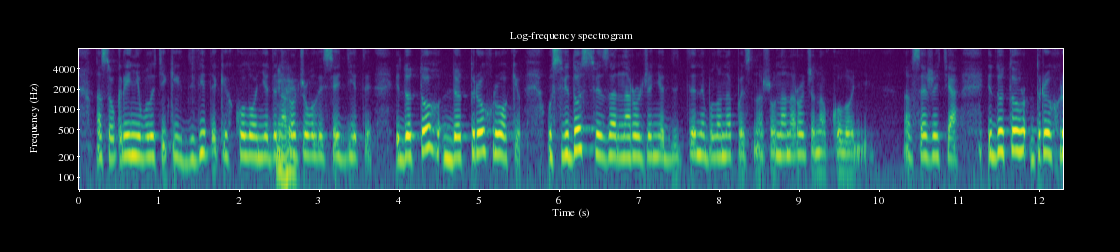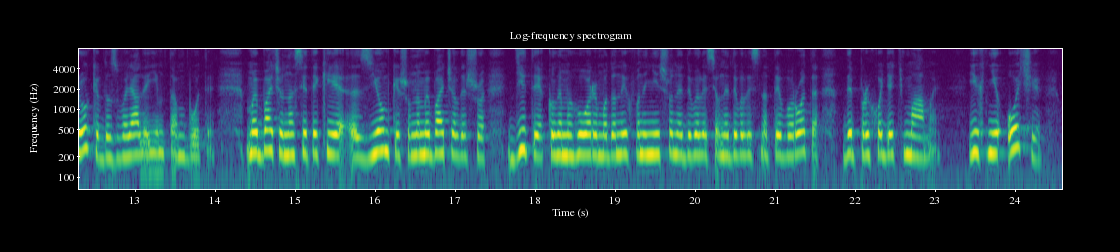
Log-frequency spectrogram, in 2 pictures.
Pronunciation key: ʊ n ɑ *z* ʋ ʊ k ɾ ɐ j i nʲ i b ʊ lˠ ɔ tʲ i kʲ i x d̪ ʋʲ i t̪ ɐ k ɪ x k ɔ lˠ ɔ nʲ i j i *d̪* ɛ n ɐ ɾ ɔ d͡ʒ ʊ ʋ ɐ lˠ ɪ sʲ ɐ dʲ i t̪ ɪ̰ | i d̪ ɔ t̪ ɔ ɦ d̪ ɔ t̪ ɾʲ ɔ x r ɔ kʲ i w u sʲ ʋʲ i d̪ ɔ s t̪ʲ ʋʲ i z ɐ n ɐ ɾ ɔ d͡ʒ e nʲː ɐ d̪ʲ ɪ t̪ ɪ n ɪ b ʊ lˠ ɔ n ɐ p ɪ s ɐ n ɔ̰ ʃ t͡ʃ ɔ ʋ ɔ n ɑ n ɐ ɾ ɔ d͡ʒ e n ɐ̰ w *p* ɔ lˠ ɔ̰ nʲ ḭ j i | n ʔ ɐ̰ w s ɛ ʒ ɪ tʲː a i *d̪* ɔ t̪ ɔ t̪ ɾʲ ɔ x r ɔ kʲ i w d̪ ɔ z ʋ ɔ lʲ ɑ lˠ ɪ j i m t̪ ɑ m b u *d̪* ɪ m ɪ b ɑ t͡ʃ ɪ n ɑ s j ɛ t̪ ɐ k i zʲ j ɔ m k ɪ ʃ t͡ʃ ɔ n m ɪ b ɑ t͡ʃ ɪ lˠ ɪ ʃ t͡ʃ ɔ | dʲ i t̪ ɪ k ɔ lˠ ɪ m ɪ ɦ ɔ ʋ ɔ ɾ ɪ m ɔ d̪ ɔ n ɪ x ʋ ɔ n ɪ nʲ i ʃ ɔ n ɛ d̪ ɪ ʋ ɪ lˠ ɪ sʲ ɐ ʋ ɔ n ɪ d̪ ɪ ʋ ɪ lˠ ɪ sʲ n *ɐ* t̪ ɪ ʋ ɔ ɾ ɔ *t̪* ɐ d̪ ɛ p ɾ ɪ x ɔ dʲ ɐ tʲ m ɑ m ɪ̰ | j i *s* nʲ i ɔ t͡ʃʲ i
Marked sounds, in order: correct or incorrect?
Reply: incorrect: s, correct, incorrect: k, correct, incorrect: t̪, correct, correct, incorrect: x

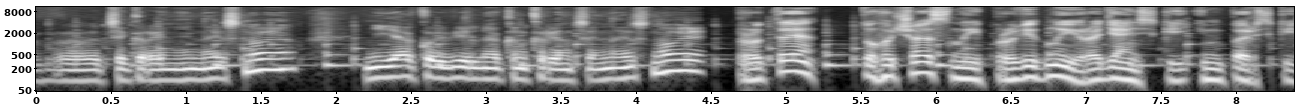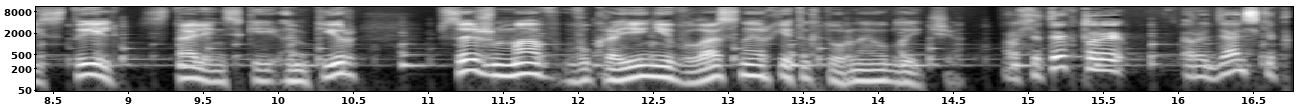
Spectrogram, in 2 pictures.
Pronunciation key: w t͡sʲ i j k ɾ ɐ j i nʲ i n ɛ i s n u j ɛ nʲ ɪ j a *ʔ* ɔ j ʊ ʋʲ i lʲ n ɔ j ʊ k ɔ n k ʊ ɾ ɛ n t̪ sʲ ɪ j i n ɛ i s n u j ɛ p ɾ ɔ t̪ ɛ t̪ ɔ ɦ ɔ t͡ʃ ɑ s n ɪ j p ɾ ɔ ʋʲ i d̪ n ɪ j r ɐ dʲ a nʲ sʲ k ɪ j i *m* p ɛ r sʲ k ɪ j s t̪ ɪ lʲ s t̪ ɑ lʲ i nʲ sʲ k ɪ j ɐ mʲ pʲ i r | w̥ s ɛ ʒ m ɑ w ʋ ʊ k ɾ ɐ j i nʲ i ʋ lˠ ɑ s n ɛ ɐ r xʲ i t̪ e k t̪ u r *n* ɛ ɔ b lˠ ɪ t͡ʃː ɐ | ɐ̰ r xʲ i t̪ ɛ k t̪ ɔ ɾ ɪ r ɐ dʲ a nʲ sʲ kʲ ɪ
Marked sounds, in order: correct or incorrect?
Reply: incorrect: k, correct, correct

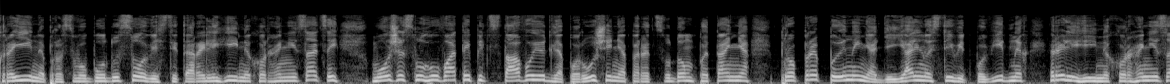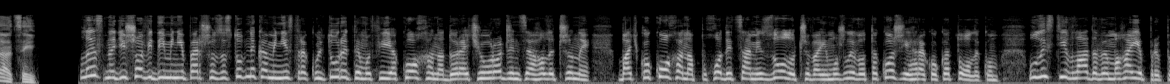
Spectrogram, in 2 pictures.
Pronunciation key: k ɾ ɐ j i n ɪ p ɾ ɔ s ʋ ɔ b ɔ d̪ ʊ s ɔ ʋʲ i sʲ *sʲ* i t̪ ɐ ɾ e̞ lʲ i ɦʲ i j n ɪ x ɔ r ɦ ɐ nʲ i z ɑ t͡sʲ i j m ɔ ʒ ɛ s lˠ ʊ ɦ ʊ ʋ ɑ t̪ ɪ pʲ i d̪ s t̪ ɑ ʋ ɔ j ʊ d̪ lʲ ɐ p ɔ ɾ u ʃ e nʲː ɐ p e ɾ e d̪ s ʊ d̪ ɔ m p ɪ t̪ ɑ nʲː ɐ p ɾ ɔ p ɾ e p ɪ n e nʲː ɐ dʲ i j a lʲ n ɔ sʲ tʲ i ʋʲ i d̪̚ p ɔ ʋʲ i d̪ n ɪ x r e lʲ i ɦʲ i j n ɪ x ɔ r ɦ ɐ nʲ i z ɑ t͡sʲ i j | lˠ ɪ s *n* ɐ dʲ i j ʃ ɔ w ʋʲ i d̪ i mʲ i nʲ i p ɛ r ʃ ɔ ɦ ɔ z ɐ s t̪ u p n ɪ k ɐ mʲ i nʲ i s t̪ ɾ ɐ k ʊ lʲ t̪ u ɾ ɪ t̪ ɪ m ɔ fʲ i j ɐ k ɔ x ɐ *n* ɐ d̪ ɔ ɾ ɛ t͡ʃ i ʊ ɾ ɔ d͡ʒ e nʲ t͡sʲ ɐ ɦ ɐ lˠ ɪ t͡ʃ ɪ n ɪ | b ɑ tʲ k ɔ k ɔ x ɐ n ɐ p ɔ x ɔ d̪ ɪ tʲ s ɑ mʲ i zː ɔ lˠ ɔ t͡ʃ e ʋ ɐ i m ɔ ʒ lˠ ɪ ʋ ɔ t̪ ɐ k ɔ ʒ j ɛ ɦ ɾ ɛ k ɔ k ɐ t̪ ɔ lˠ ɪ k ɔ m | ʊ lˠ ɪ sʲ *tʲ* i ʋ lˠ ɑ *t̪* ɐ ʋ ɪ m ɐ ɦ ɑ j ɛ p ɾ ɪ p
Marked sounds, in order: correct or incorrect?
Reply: incorrect: tʲ, correct, correct, correct, incorrect: d̪

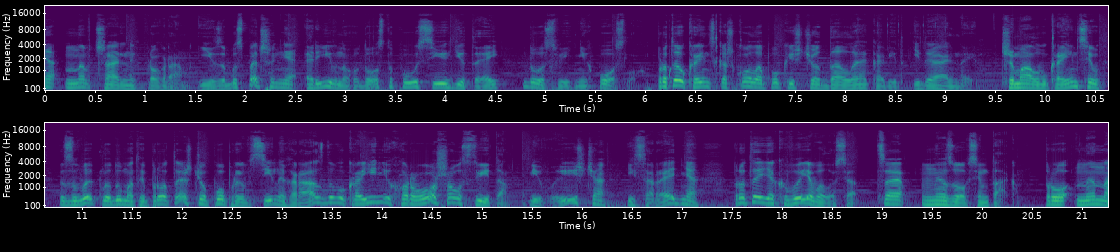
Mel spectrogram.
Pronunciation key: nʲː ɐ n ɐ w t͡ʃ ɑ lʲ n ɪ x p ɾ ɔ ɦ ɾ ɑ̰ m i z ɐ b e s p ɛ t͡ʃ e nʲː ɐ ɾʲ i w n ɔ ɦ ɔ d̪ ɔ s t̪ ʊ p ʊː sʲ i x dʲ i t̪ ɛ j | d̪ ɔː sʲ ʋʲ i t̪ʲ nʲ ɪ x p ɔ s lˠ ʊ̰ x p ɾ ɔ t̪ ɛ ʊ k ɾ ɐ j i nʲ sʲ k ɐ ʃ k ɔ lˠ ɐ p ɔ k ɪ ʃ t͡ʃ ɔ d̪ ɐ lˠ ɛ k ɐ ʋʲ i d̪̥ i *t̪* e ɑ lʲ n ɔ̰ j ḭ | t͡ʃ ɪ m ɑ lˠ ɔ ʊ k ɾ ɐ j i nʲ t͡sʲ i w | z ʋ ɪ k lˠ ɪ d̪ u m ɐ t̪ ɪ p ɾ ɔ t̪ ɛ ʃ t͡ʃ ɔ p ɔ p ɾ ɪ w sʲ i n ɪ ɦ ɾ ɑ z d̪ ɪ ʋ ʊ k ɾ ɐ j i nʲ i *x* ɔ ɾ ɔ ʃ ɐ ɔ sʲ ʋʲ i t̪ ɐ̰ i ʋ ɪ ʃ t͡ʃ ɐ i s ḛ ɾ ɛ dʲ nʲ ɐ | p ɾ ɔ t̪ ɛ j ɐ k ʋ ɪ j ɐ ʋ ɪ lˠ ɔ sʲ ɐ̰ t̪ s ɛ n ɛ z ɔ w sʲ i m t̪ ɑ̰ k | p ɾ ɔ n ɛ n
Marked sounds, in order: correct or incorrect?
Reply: incorrect: d̪, correct

